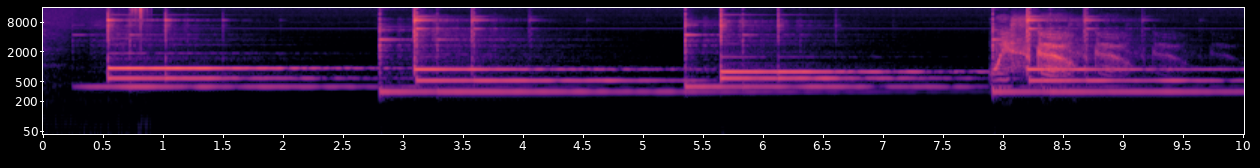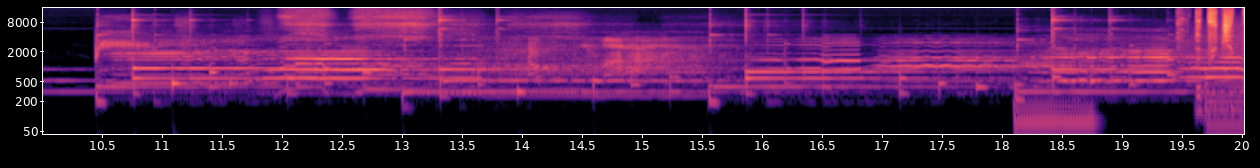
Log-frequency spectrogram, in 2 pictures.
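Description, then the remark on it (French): A rap track submitted to a contest, heard in its intro with no vocals: slow, bell-like synth notes step through a simple melody before a fuller beat with drums enters midway, and deep bass hits thump near the end. “on écoute … avec le titre qu'il a proposé pour le concours”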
